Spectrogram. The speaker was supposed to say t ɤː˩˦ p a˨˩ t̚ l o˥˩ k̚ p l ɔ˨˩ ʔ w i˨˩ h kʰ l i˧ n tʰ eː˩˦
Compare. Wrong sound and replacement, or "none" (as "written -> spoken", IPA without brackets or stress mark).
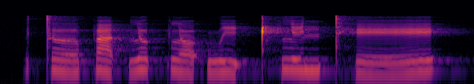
h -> ʔ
